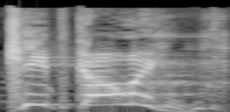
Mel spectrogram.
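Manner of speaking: shouting at the screen, urging him on. Retold or imitated. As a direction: yell at the screen like a moviegoer. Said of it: "you're like".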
